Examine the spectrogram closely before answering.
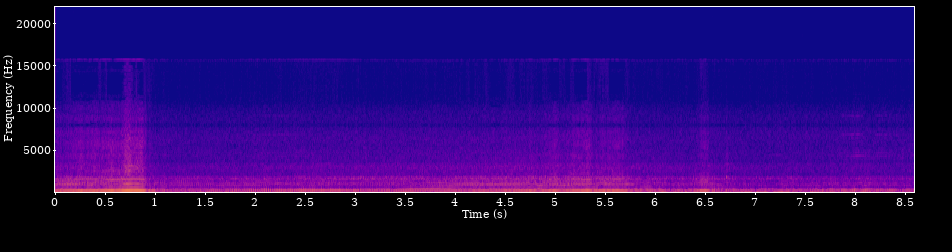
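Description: A car engine hums steadily and rises and falls in pitch while the car drives through bends.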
